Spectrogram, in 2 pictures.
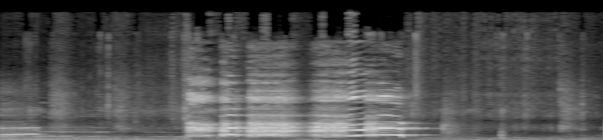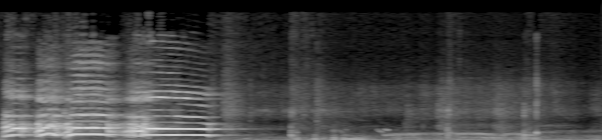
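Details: Bantam rooster crowing twice, each crow a loud harmonic-rich call of about one and a half seconds with a drawn-out ending, separated by a short pause; low hum and faint background noise between crows.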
